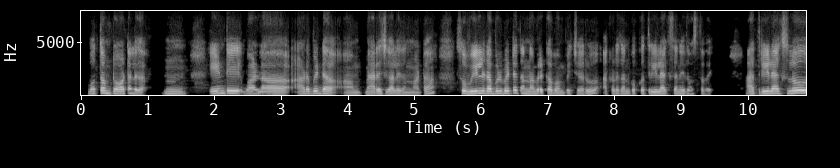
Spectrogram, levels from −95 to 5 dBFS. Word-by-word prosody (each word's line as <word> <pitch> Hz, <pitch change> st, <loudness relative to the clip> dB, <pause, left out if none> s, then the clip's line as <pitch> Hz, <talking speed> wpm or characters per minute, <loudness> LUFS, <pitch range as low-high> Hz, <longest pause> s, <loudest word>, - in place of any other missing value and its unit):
మొత్తం 195 Hz, +5 st, +2 dB
టోటల్‌గా. 190 Hz, -3 st, +2 dB, 0.3 s
హ్మ్. 185 Hz, -4 st, -5 dB, 0.5 s
ఏంటి 225 Hz, +2 st, +4 dB, 0.2 s
వాళ్ళా 180 Hz, 0 st, -1 dB, 0.5 s
ఆడబిడ్డ 190 Hz, +3 st, +1 dB, 0.3 s
ఆహ్, 160 Hz, 0 st, -7 dB, 0.2 s
మ్యారేజ్ 175 Hz, +2 st, +1 dB
గాలేదనమాట. 150 Hz, -3 st, -4 dB, 0.5 s
సో -, -, -1 dB
వీళ్ళు 215 Hz, +3 st, +7 dB
డబ్బులు 215 Hz, +1 st, +4 dB
బెట్టె 225 Hz, +3 st, +3 dB
తనని 190 Hz, -4 st, -1 dB
అమెరికా 185 Hz, +2 st, +2 dB
బంపించారు. 160 Hz, +1 st, -5 dB, 0.2 s
అక్కడ 175 Hz, -, -7 dB
తనకొక 175 Hz, +1 st, -4 dB
3,00,000 175 Hz, +1 st, -1 dB
అనేది 175 Hz, -1 st, -4 dB
ఒస్తది. 325 Hz, -, -10 dB, 0.6 s
ఆ -, -, +1 dB
3,00,000లో 210 Hz, +4 st, +3 dB
180 Hz, 125 wpm, -29 LUFS, 170-210 Hz, 0.6 s, వీళ్ళు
